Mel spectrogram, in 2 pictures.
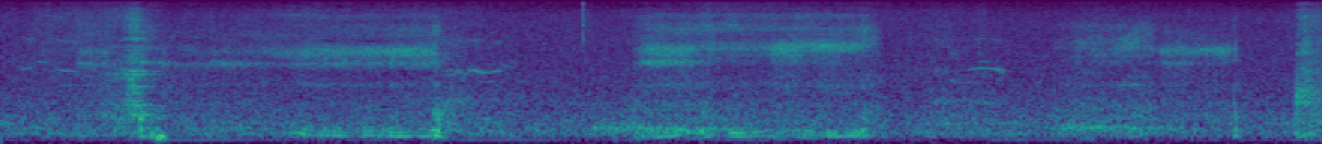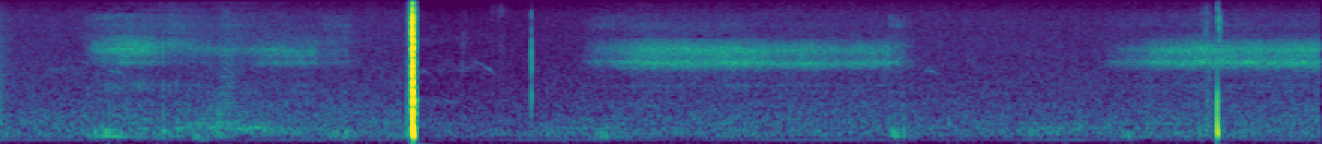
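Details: Woody, a sleeping dog, snoring: soft, whistling, airy snores repeating every few seconds, about six in the span, with a couple of sharp clicks.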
